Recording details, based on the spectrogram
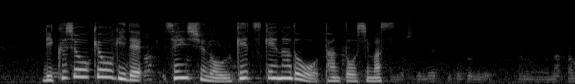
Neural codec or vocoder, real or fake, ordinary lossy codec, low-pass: none; real; none; 7.2 kHz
